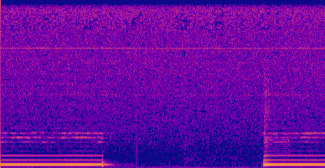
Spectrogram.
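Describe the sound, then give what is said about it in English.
A telephone line tone after dialing a number that cannot be completed: a steady, mid-pitched electronic tone cuts off, falls silent for about a second, then sounds again. “So we'll see if we can dial old Harpo up.”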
